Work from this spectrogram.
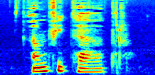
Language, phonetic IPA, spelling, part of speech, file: Polish, [ˌãw̃fʲiˈtɛatr̥], amfiteatr, noun, LL-Q809 (pol)-amfiteatr.wav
